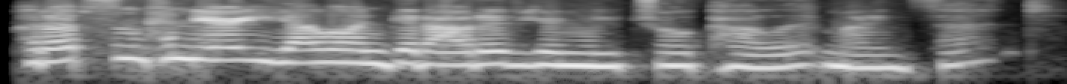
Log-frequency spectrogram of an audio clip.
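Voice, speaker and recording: A woman's voice: a little high, brisk, lightly acted. A woman in an amateur table read playing an exasperated, teasing young wife. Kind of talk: amateur table read acting over video call.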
